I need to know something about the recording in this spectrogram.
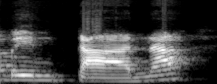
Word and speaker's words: ventana: Una puerta vieja es peor que una ventana. Olha só a pronúncia do V do espanhol.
